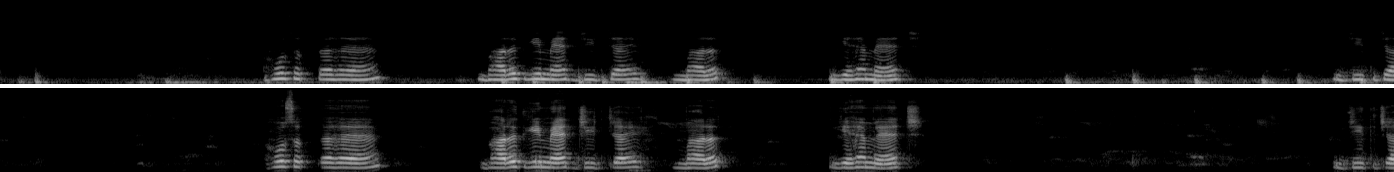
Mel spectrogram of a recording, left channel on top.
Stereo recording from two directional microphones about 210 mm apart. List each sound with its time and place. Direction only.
2.7 s speech: 15° right (ahead or behind)
4.9 s a woman's voice: 20° right (ahead or behind)
8.4 s a woman's voice: 15° right (ahead or behind)
13.5 s a woman's voice: 15° right (ahead or behind)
